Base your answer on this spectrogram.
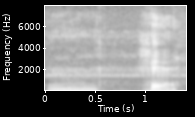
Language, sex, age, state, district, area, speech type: Assamese, female, 45-60, Assam, Tinsukia, urban, spontaneous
